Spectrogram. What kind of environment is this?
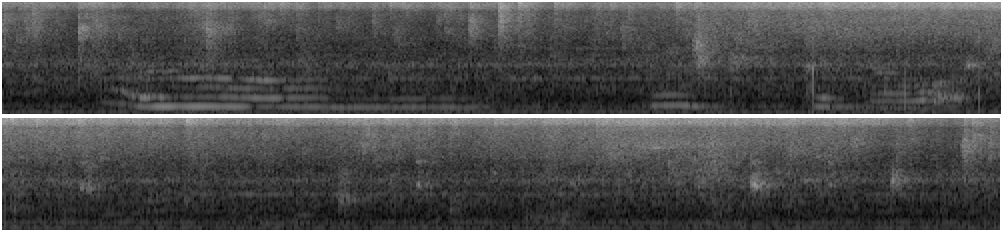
restroom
